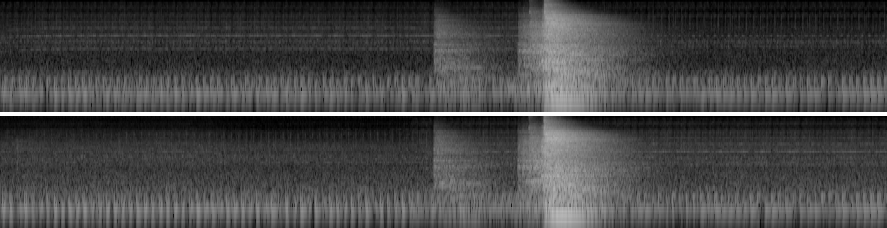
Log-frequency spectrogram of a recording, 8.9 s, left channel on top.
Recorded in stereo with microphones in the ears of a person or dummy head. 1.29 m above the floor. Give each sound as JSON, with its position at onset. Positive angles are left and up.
{"t": 4.3, "sound": "a rattle", "side_deg": -30, "distance_m": 1.1}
